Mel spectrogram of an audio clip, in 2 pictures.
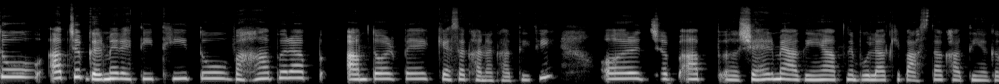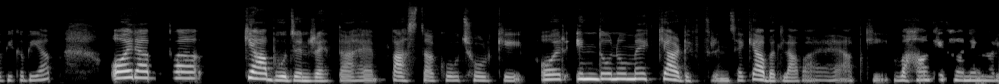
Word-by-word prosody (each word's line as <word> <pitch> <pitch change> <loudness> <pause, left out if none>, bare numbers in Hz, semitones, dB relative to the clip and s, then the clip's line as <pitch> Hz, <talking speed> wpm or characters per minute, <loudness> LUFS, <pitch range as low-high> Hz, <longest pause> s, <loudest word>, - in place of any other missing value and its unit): तो 345 -1 +2
आप 295 +1 +5
जब 345 -2 +5
घर 240 -1 +10
में 260 +2 +8
रहती 255 0 0
थी 265 +1 -1
तो 275 0 0 0.3
वहाँ 240 +4 0
पर 295 0 +1
आप 295 0 -2 0.3
आमतौर 240 +2 +4
पे 255 0 -1
कैसा 230 0 -1
खाना 190 -3 -3
खाती 180 +3 -8
थी 340 +4 -1 0.5
और 265 +1 +3 0.2
जब 245 -2 -3
आप 245 0 0 0.4
शहर 230 +4 +4
में 245 0 +5
आ 225 -1 +2
गई 215 0 0
हैं 215 - +3
आपने 215 +1 -1
बोला 210 -1 +2
कि 220 - -7
पास्ता 205 +1 -4
खाती 205 0 -5
हैं 195 - -5
कभी-कभी 190 0 -9
आप 235 +5 -8 0.7
और 315 +1 +7
आपका 290 -1 0 0.5
क्या 285 -5 +7
भोजन 180 -2 +2
रहता 160 - -4
है 90 +1 -7 0.2
पास्ता 185 -4 -3
को 185 -1 -5
छोड़ 185 -2 -5
के 175 -1 -5 0.3
और 230 0 +1
इन 250 -1 +7
दोनों 250 0 +3
में 250 +1 +3
क्या 235 -5 +4
डिफ़रेंस 155 - -8
है, 185 - -6
क्या 210 +2 +2
बदलाव 165 -1 -5
आया 195 0 -14
है 190 +3 -11
आपकी 210 0 -13
वहाँ 195 +2 -3
के 215 - -5
खाने 190 -4 -4
में 185 0 -4
और 180 0 -7
220 Hz, 180 wpm, -21 LUFS, 185-255 Hz, 0.7 s, घर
